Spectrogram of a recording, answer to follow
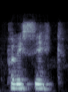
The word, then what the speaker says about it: Pulisic: Pulisic is how you say his name.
